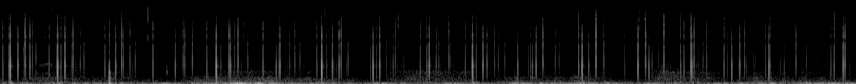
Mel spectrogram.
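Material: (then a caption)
Plastic, glass. A smartphone with a glass screen in a yellow plastic case is tapped and scratched with long nails, producing a rapid, irregular stream of sharp, short clicks. The clicks are crisp and bright with almost no ring, over a steady low rumble and faint hiss.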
